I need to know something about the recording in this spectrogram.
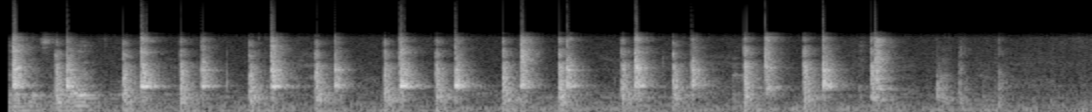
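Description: Table tennis rally: the ball clicking off the table and the paddles in quick alternation, about two or three hits a second, until the rally stops shortly before the end.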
